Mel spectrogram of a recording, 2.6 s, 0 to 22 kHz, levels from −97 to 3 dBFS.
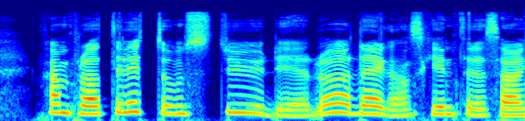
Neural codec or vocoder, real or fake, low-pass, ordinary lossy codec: none; real; 14.4 kHz; none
